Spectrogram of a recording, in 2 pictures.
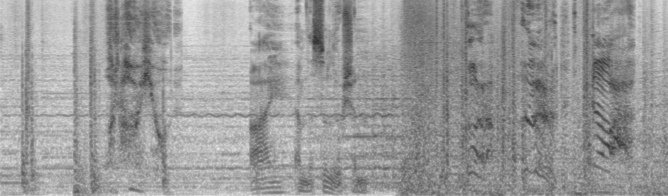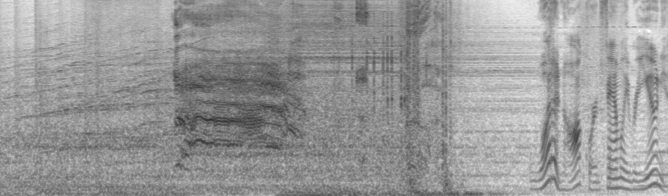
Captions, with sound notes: What are you? I am the solution. [grunting] [screaming] [grunting] What an awkward family reunion.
